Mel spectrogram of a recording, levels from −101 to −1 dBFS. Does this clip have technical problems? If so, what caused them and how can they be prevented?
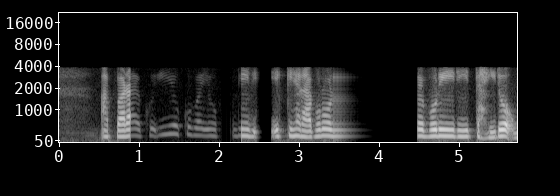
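Yes. From 0.89 to 2.28 s the speech abruptly cuts out for about 1.39 s, leaving only a faint residue roughly 25 dB below normal level, then snaps back. This audio dropout to a faint residue likely comes from a signal break upstream while the following path stayed live. Securing connectors and monitoring input level during capture would prevent it.

Two call audio freezes follow, at 2.46 to 2.67 s and 3.43 to 4.50 s. Each time the last sound is stretched into a fading buzz or hiss that sinks to silence, about 140 ms and then 710 ms, before the speech resumes where it stopped, with nothing lost and only delay added. Likely cause: held-up packets emptied the jitter buffer. A steadier network or a deeper adaptive jitter buffer would prevent it. The narrow band with nothing above 4 kHz fits the G.711 call codec.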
